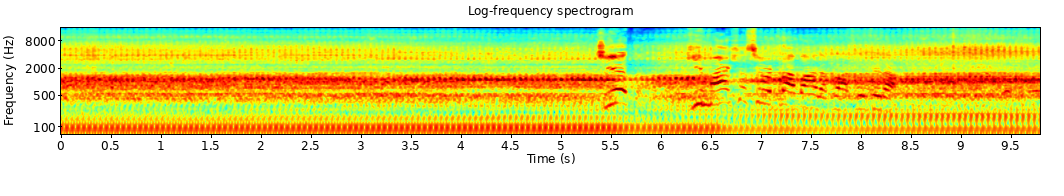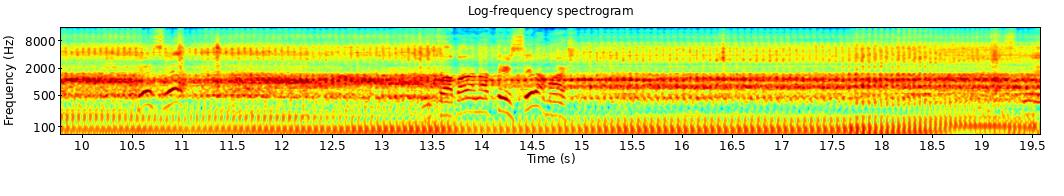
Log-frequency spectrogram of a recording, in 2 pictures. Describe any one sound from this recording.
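A small engine runs loudly and steadily close by.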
